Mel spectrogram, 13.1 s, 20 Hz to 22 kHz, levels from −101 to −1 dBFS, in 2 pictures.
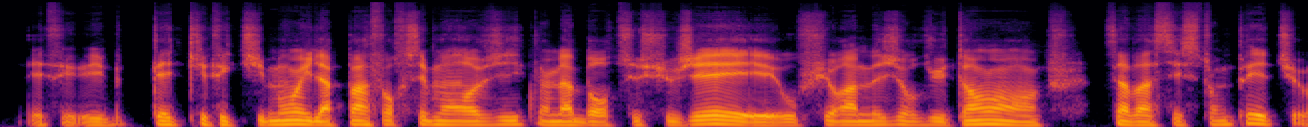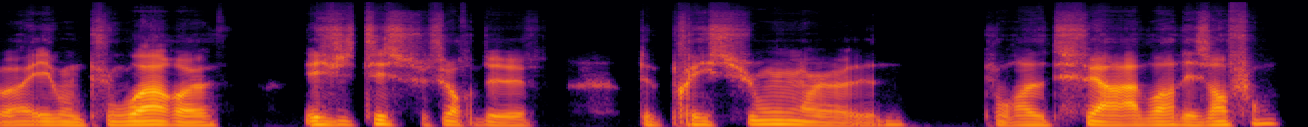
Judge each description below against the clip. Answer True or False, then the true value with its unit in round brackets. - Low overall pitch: True (105 Hz)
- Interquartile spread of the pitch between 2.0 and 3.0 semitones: True (2.5 semitones)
